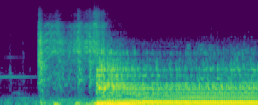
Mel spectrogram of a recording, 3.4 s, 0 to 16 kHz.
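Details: 2011 Jeep Wrangler, 3.8L V6, just fitted with a Flowmaster Outlaw muffler with dual tips on the stock exhaust: the starter whirs, then it catches into a deep even idle with throaty exhaust and no misses; healthy start.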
